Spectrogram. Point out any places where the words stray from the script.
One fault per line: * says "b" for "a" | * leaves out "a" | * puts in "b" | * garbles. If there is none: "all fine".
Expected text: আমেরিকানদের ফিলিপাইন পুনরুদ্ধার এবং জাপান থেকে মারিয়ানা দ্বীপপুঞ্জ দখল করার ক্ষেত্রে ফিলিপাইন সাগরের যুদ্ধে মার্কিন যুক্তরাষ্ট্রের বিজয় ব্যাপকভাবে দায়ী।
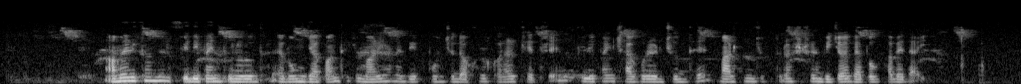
all fine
